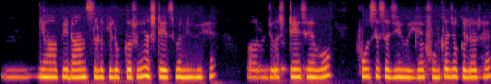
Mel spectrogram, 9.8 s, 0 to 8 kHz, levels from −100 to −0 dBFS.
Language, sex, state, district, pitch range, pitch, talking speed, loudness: Hindi, female, Bihar, Gaya, 255-270 Hz, 260 Hz, 175 wpm, -19 LUFS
